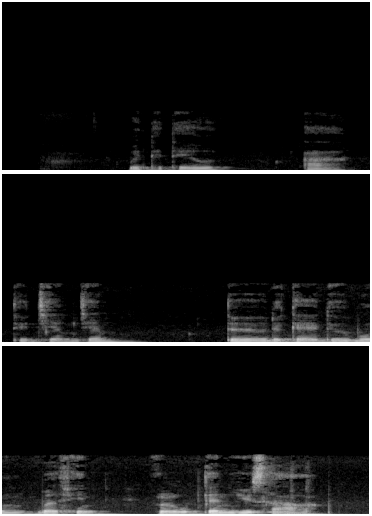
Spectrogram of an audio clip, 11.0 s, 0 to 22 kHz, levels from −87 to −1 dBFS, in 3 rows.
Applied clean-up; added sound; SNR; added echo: none; none; none; none.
